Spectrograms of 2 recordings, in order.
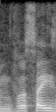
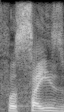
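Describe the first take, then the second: First: The word is said plainly, without extra weight. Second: The word is said with strong, weighty emphasis.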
